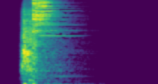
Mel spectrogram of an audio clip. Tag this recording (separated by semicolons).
blade; sword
